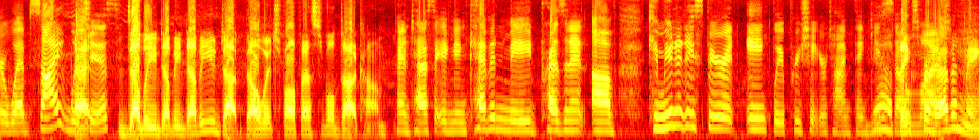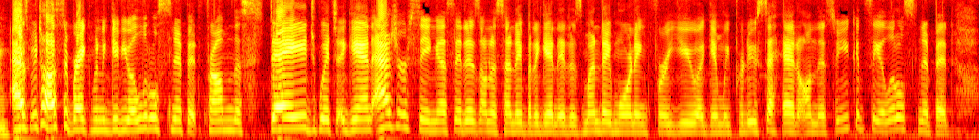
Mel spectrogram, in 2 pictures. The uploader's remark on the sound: We head out to the Bell Witch Festival in Adams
